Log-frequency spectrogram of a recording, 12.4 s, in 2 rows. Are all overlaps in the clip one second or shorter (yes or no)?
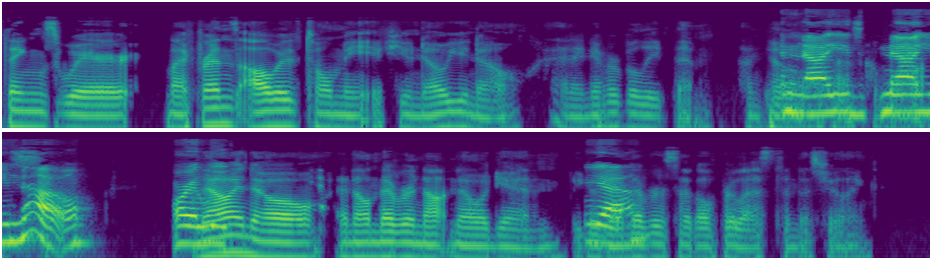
no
